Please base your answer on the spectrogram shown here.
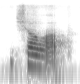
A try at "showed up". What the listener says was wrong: showed up. Showed con D, la pronunciación. Showed. And then up. Showed up.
